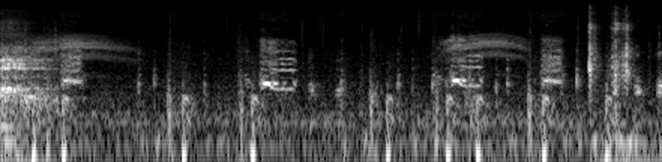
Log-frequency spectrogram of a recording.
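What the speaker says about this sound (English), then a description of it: "Lots of chickens. That's the chickens." Chickens clucking in the video game Tekkit, several repeated clucks and short bursts sounding at moderate volume over a busy background of game noise, with no talk over them.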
